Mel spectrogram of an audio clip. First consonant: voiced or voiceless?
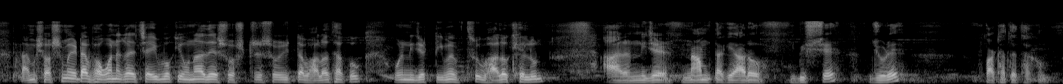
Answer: voiceless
